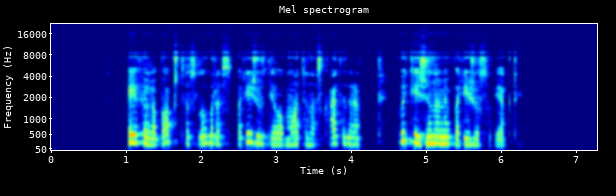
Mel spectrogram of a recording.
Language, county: Lithuanian, Alytus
